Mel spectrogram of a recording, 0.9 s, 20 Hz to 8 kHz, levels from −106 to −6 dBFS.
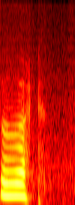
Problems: constant background noise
